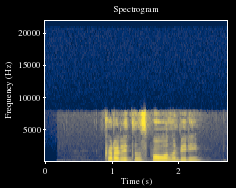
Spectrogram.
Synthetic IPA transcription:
kɐɾɐlʲit̪ənspolˠənəbʲiɾʲi

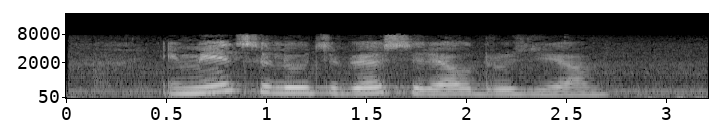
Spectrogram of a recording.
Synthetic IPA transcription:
ɪmʲejt̪səlʲuːtʲɪbʲasʲɪɾʲalˠd̪ɾʊzʲja

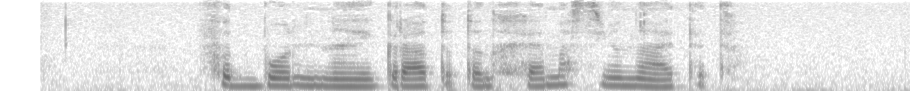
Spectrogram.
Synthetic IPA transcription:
fud̪bolʲnɐiɡɾat̪ot̪ɐnxɛmɐsjunajt̪et̪

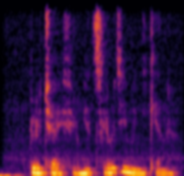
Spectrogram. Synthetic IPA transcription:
klʲʊt͡ɕajfʲilʲmʲɛt̪slʲudʲiːmɨnʲikʲɛnɨ

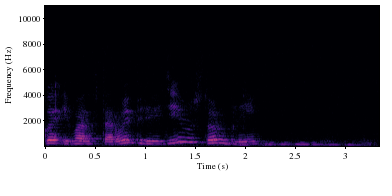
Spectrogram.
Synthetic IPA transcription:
ɡəʔɪvanft̪ɐɾo̞jpʲɪɾʲɪvʲɪdʲijɪmust̪oɾʊblʲej

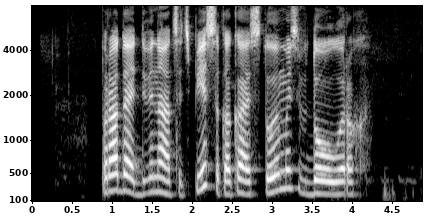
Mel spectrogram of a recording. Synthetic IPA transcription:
pɾɐd̪atʲd̪vʲɪnat̪sɨtʲpʲesəkakajəst̪ojɪməsʲtʲvd̪o̞lˠːəɾəx

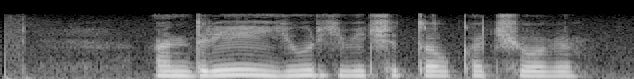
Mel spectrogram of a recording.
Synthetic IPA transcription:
ɑnd̪ɾʲejjurʲjevʲit͡ɕɘ̆t̪ɑlˠkɑt͡ɕovʲe

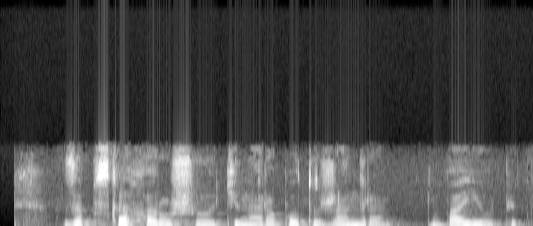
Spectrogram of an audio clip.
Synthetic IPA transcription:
zɐpʊ̥skaxɐɾo̞ʂɨjukʲinɐɾɐbot̪ʊʐanrɐ | bajopʲik

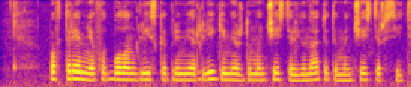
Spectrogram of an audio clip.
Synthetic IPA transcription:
pəft̪ɐɾʲæjmnʲefʊd̪̚bo̞lˠɐnɡlʲijskəjpɾʲɪmʲje̞rlʲiɡʲɪmʲe̞ʐd̪ʊmɐnʲt͡ɕesʲtʲɪrjʊnat̪ɨt̪ɨmɐnʲt͡ɕesʲtʲɪrsʲitʲɪ̥

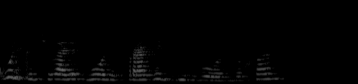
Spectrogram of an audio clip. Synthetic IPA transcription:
sko̞lʲkət͡ɕɪlˠɐvʲe̞kmo̞ʐɨt̪̚pɾɐʐɨt̚ʲbʲɪzvozd̪ʊxə

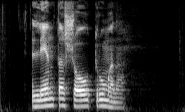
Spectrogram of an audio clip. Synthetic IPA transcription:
lʲent̪ɐʃɔʊt̪ɾumɐna

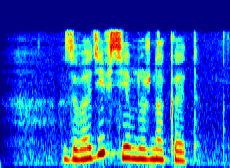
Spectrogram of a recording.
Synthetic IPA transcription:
zəvɐdʲifsʲemnuʐnakɛt̪

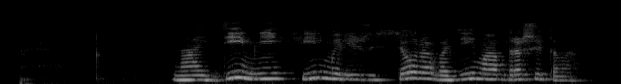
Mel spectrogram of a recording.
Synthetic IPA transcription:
nɐjdʲimnʲijfʲilʲmɨɾʲɪʐɨsʲːoɾəvadʲiməɐbd̪ɾaʂɨt̪əvə

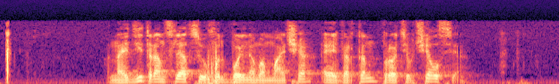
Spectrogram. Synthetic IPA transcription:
nɐjdʲit̪ɾɐnsʲlʲat̪sɨjʊfʊd̪̚bo̞lʲnəvəmat͡ɕːəɛvʲɪrt̪ənpɾo̞tʲɪft͡ɕelˠsʲɪ̰

